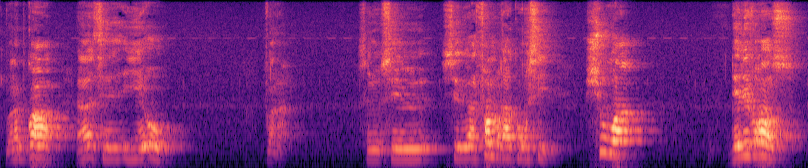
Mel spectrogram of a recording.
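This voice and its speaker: A man giving an informal, rambling sermon, repeating himself with animated asides. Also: high voice, slow pace, pauses often, reverberant. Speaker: preacher.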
